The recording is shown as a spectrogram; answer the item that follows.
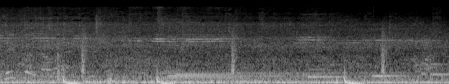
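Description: Busy city street ambience: vehicle traffic and people's voices over a steady low hum, with music and a few dull thumps.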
